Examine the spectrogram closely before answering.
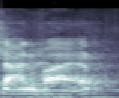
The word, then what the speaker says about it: Llanfair: So it's Llanfair, and the F is quite hard, so it's Fair, Yeah, F is a V. and you roll your R's. Oh, God, I'm not good at rolling R's.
